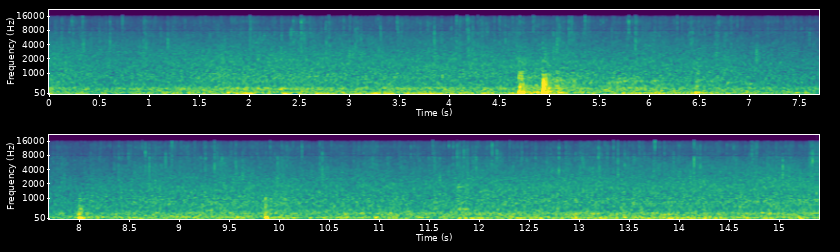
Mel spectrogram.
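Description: Steady rain falling, an even hiss, with a few short dull thumps: two close together about five seconds in, the loudest, and two fainter ones a few seconds later.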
